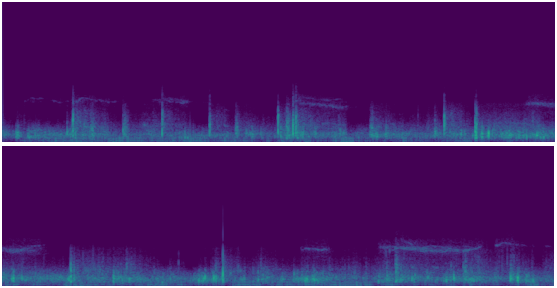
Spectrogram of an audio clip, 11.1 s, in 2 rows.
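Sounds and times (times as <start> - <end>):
distant fireworks bangs and crackles: 0.0 - 11.0
firework whistles: 0.2 - 2.0, 2.8 - 3.5, 5.2 - 6.0, 8.4 - 11.0.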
